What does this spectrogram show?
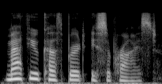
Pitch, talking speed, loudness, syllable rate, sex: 205 Hz, 150 wpm, -18 LUFS, 5.4 syllables/s, female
